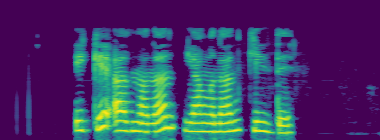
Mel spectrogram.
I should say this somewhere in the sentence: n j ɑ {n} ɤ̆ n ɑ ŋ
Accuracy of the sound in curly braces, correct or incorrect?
incorrect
